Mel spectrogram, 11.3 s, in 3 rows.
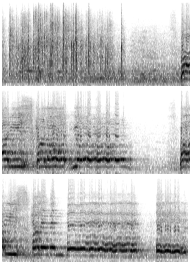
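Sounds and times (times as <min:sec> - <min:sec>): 
audience applauding: 0:00.0 - 0:02.5
speech: 0:04.4 - 0:06.4, 0:07.3 - 0:11.2.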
